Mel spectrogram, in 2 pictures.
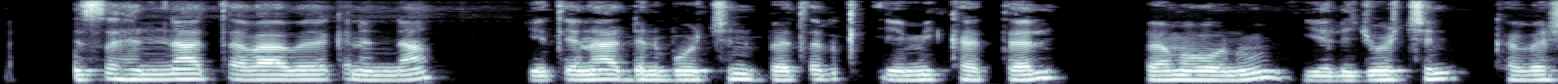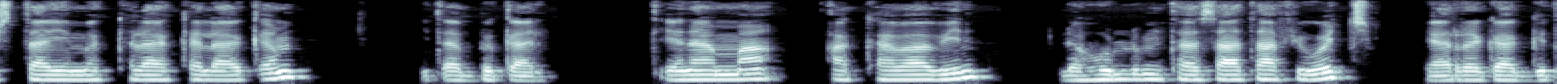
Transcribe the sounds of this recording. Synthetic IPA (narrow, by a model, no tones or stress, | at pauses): ɨsʼɨɦɨnːat̪ʼəβaβəkʼɨnɨnːa | jɛt̪ʼe̞nad̪ənbo̞t͡ʃːɪnbət̪ʼɨβkʼjɛmːikʰːət̪ʰːəl | b̥əməho̞nujɛlɨd͡ʒo̞t͡ʃːɪnkʰəβəʃɪ̥t̪ʰajɛməkʰːəlakʰːəlakʼəm | jɪt̪ʼəbːɨkʼal | t̪ʼe̞namːaː | kʰːaβaβin | ləɦulːumt̪ʰəsat̪ʰafiwo̞t͡ʃː | jarːəɡaɡːɨt̪ʼ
